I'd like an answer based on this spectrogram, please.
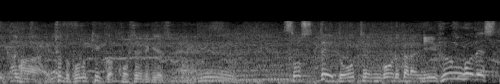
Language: Japanese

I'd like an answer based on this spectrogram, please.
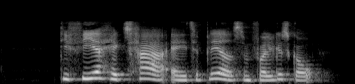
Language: Danish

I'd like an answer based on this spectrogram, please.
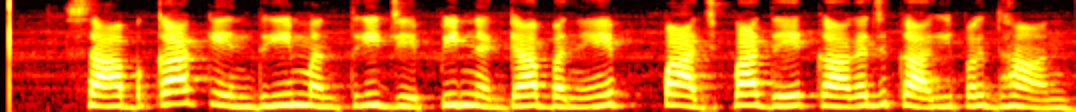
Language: Punjabi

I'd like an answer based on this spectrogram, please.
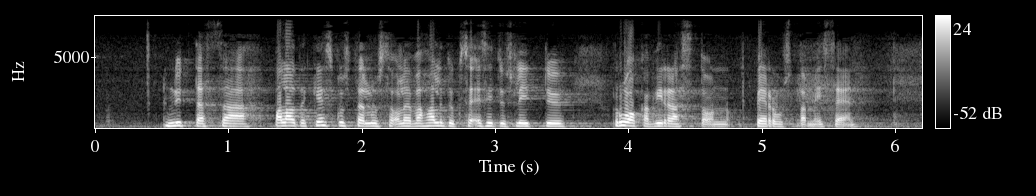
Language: Finnish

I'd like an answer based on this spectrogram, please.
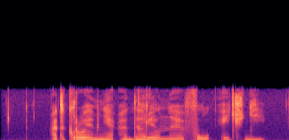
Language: Russian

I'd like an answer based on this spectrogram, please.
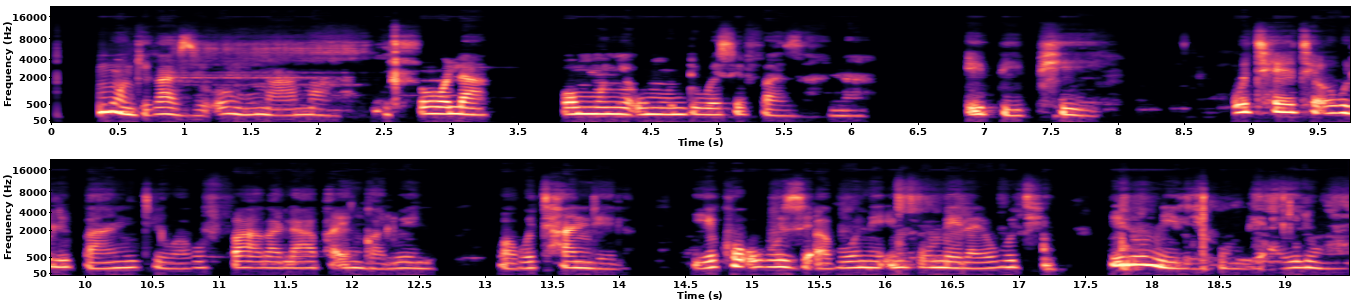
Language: North Ndebele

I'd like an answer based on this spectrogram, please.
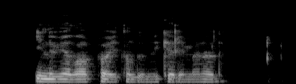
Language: French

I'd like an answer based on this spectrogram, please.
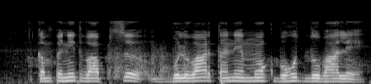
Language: Magahi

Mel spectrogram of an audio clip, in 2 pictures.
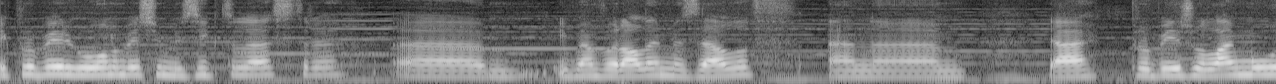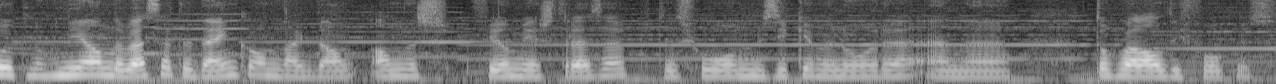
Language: Dutch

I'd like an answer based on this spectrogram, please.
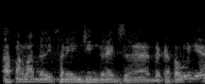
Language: Catalan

